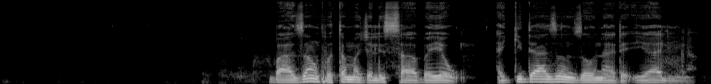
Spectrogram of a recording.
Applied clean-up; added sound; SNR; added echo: neural mask model Resemble Enhance denoiser.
